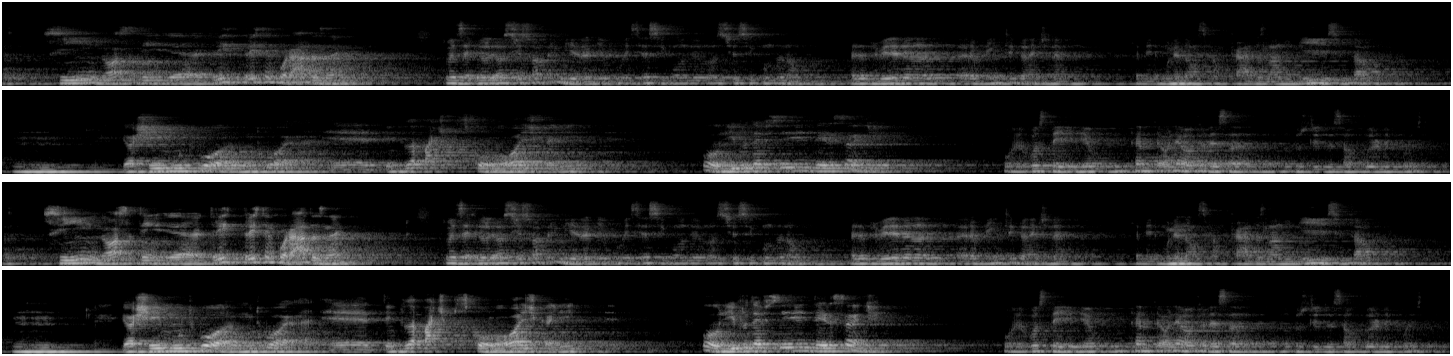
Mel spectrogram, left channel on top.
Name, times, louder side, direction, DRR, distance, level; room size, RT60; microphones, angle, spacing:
voice 1, 0.4-3.5 11.6-11.9 14.6-20.6 21.5-23.3, right 4 dB, 60° right, 9 dB, 0.4 m, -27 dB
voice 2, 4.2-8.1 8.5-10.7 11.3-13.8 21.5-21.9 24.5-28.7, equal, 10° right, 3 dB, 0.6 m, -34 dB
14.0 x 7.0 x 2.8 m, 2.6 s
head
